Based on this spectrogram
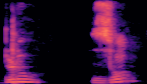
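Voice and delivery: "blouson" split as "blou... zon"; teacher separating the two syllables of "blouson". Shown as a demonstration. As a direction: leave a clear gap between "blou" and "zon". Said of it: "un mot de deux syllabes".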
